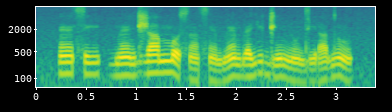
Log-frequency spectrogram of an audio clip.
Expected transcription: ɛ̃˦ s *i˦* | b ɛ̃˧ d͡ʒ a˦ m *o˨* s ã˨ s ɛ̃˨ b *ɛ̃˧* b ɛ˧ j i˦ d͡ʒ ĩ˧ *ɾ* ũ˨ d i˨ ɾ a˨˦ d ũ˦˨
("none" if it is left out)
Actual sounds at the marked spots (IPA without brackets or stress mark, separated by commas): i˦, o˦˨, ɛ̃˨˦, n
